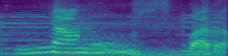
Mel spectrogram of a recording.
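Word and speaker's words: Knausgård: casi impronunciarlo, Karl Ove, con K, Nausbar, así por la nariz, Nausbar, es un noruego,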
